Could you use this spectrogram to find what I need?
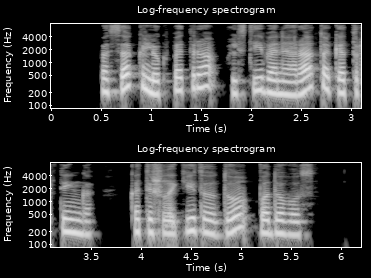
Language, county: Lithuanian, Kaunas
